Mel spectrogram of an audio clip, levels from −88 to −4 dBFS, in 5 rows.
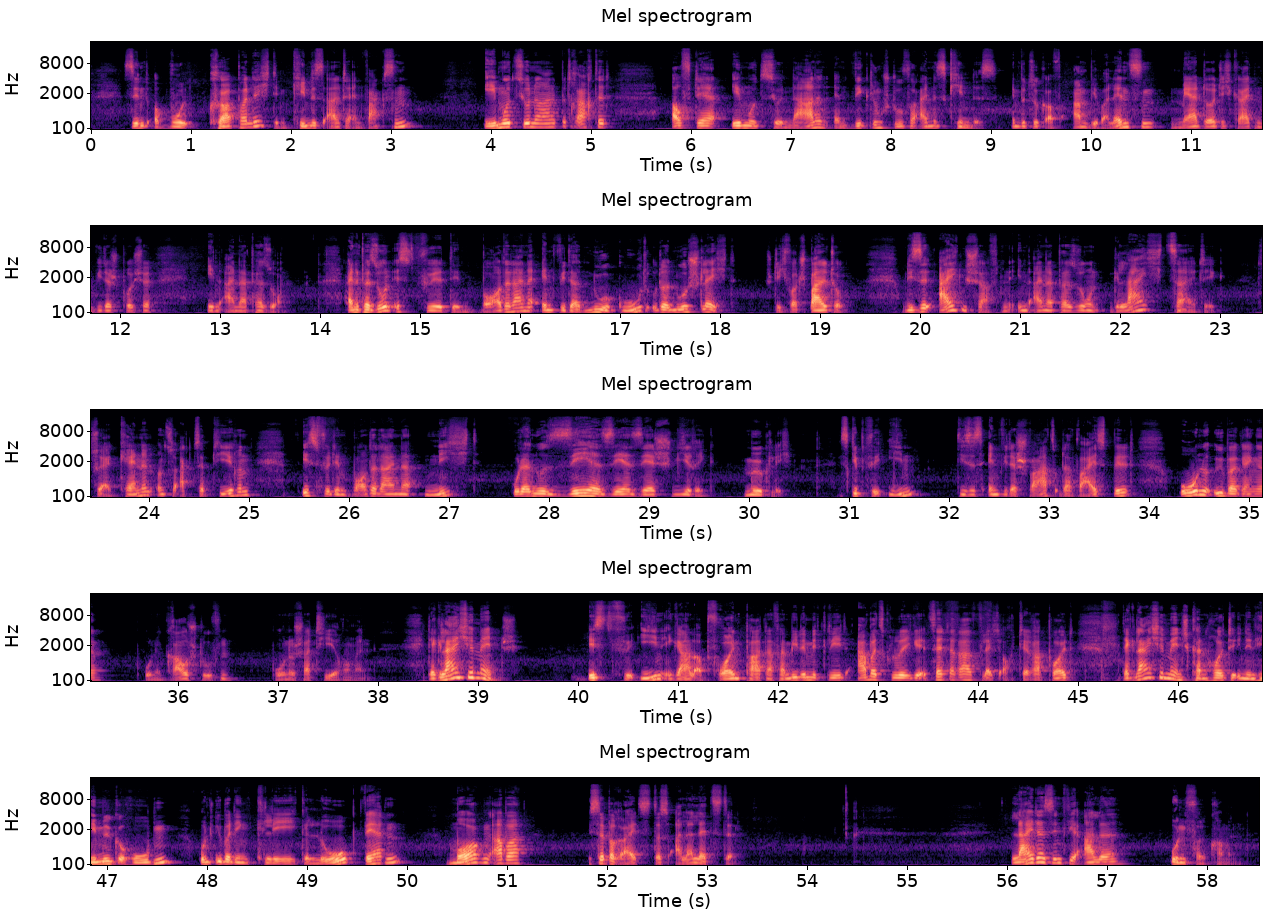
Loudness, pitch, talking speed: -24 LUFS, 130 Hz, 120 wpm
